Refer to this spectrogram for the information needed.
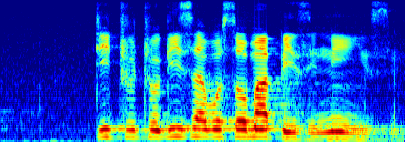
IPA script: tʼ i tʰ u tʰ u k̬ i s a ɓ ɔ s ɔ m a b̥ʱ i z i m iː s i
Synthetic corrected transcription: tʼ i tʰ u tʰ u k̬ i s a ɓ ɔ s ɔ m a b̥ʱ i z i n iː s i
